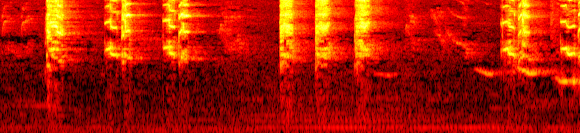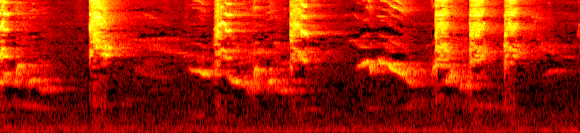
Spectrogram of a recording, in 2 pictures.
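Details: Oriental magpie-robin singing during a fighting display with its tail spread, showing off its song repertoire: bursts of sharp, high, buzzy notes in quick pairs and triplets, mixed with lower slurred whistles and chattering phrases.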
